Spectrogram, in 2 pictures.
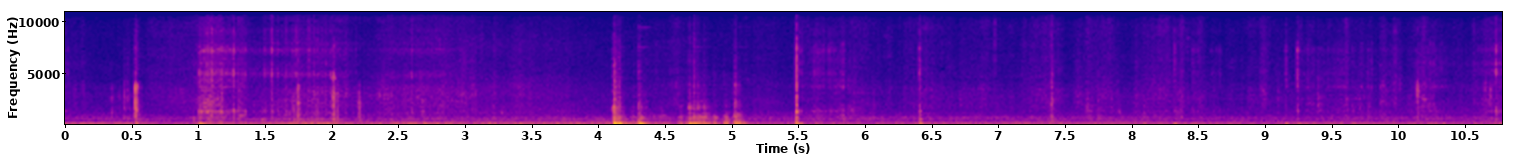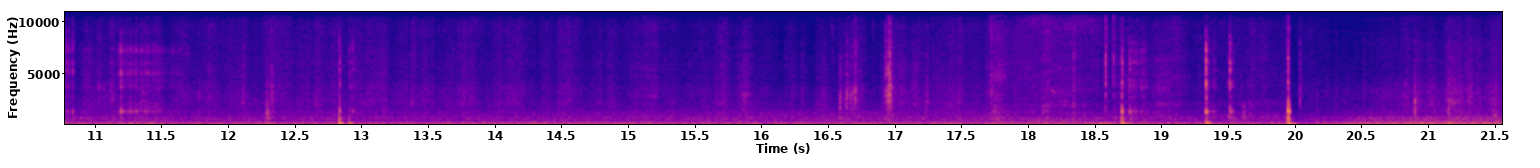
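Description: Cables being worked off a lead-acid battery terminal by a gloved hand: scraping and rubbing with scattered clicks and a few louder knocks, over a low steady hum.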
